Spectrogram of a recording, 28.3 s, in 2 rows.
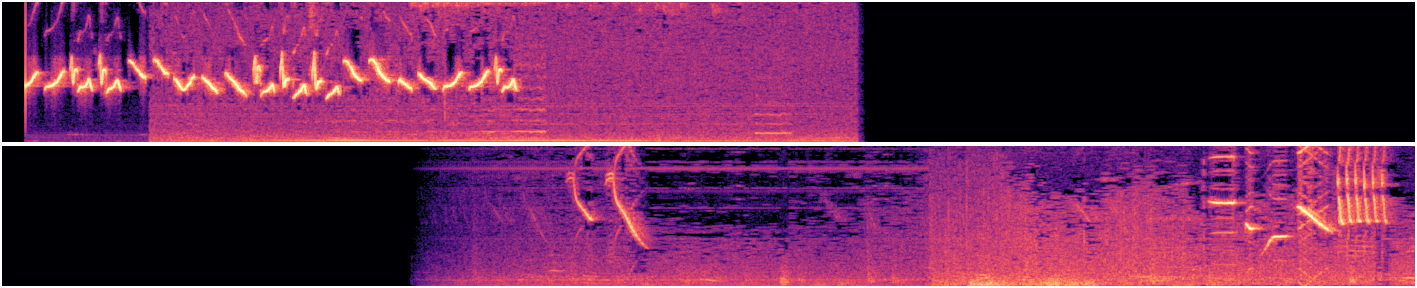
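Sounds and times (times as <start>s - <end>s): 
birds: 0.2s - 8.6s, 18.9s - 23.8s, 24.6s - 28.2s.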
